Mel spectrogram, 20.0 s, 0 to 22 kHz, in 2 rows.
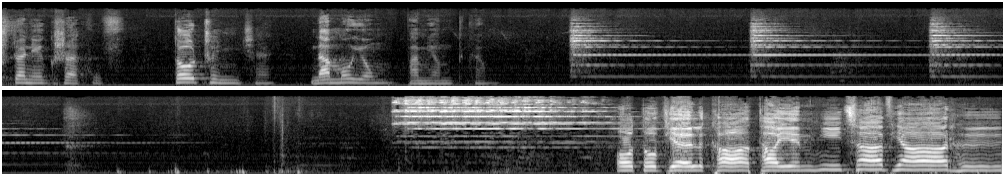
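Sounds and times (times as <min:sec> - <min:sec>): bell ringing: 0:05.7 - 0:11.8, 0:13.9 - 0:17.2
bright high-toned ringing: 0:05.7 - 0:12.0, 0:13.9 - 0:17.5.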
